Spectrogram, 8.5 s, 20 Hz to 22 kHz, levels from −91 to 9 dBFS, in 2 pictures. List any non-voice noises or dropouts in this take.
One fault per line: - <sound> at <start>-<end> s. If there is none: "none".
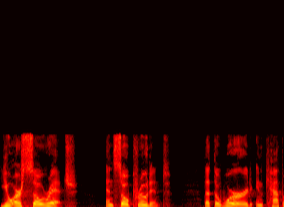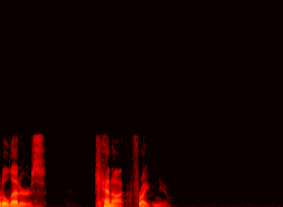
none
